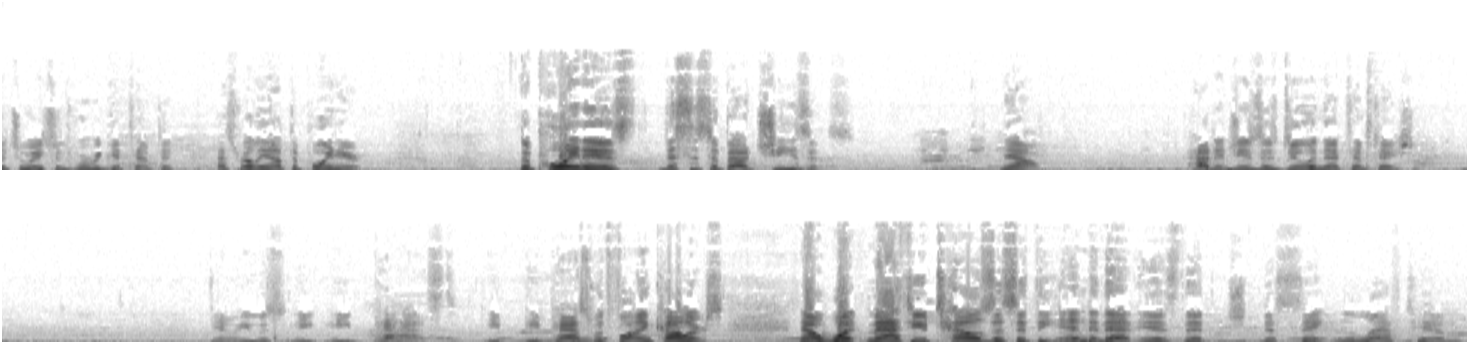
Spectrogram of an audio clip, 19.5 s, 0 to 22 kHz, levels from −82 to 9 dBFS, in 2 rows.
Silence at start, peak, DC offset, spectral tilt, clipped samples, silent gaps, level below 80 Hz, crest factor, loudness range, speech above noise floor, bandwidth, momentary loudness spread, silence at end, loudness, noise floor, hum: 0 s; -4 dBFS; under 0.1%; -4 dB/octave; under 0.1%; none; -44 dBFS; 20 dB; 17 LU; 25 dB; 15.5 kHz; 22 LU; 0 s; -22 LUFS; -48 dBFS; none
